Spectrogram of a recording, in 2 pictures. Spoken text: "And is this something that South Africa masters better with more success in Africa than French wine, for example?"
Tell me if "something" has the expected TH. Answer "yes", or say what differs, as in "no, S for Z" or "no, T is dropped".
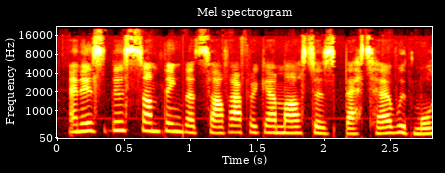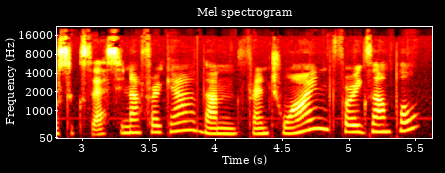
yes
